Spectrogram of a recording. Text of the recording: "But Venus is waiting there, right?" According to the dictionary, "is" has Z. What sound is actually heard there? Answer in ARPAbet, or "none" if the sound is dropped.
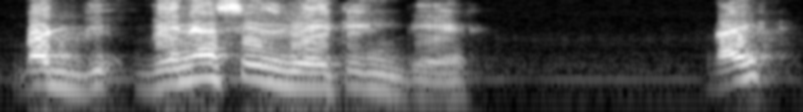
Z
